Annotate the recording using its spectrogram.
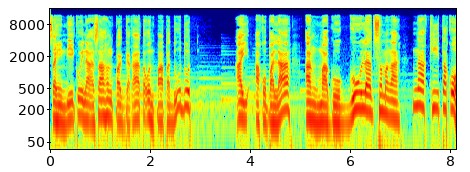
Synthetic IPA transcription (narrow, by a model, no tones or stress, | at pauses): sɐhɪnd̪iːko̞ʔɪnaːʔɐsaːɦɐŋpɐɡ̚kɐkat̪ɐʔo̞npapɐd̪uːd̪ot̪̚ | ʔɐjʔɐko̞pɐla | ʔɐŋmɐɡuɡuːlɐt̪̚sɐmɐŋa | nɐkiːt̪ɐko̞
